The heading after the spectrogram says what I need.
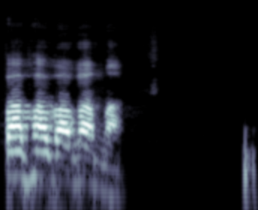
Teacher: और आप मुंह खुला ही रहेगा तो नहीं बोल पाएंगे। प फ ब म बिना मुंह बंद किए इनको बोलेंगे तो बोल ही नहीं पाएंगे। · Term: ओष्ठ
